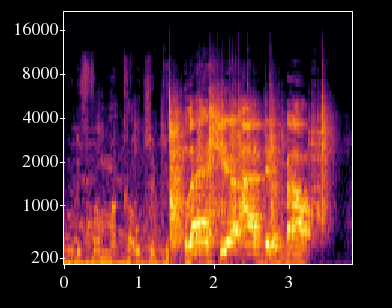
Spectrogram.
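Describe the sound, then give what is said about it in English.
An old stool squeaks and creaks as it shifts, giving a string of wavering, strained squeals over a low hum, with a few dull knocks in between. “Now y'all can hear the squeaking and y'all see it's the stool. Man, it's an old stool.”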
